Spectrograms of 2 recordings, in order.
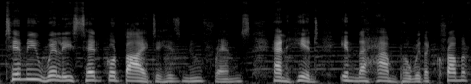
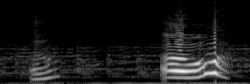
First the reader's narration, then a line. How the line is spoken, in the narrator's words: cried Timmy Willie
